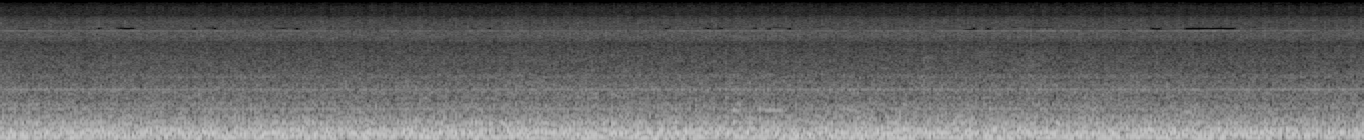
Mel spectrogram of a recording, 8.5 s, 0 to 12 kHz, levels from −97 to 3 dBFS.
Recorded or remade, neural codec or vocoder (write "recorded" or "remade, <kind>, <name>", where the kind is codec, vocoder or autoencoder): recorded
